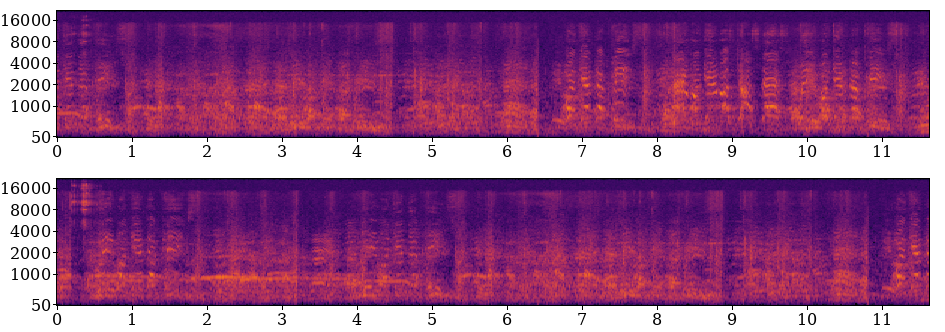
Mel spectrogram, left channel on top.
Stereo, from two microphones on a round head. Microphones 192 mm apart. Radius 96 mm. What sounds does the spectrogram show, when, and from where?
0.2 s a dropped coin: 50° right (ahead or behind)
